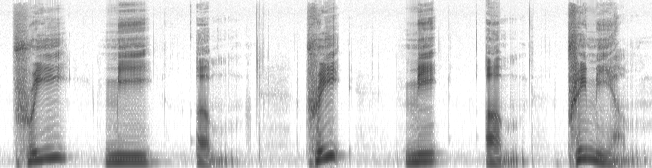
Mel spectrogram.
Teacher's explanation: เจ้าของภาษาออกเสียงโดยเน้นพยางค์ที่หนึ่งนะครับ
